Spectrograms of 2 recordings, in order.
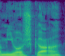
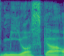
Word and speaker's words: Miosga: Und laut Wikipedia ist die in Anführungszeichen offizielle Aussprache Mioschka, es steht da aber meistens als Mioska ausgesprochen.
